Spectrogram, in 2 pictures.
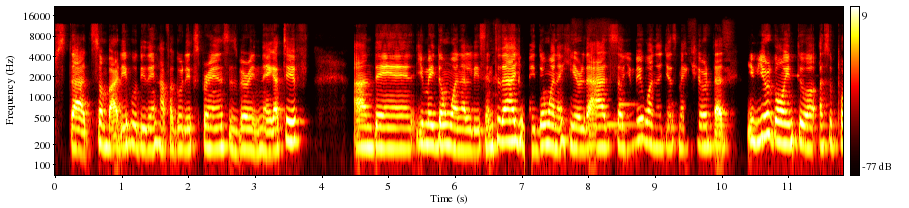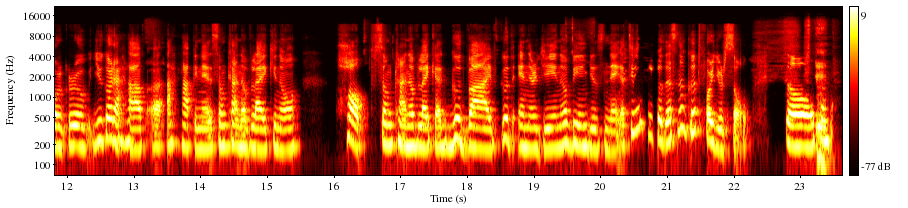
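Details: Adult speaker; ordinary speech.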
